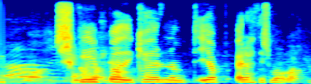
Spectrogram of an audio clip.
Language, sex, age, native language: Icelandic, male, 18-19, Icelandic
